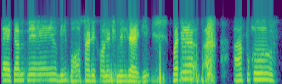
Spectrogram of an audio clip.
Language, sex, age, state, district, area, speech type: Urdu, male, 18-30, Bihar, Khagaria, rural, conversation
